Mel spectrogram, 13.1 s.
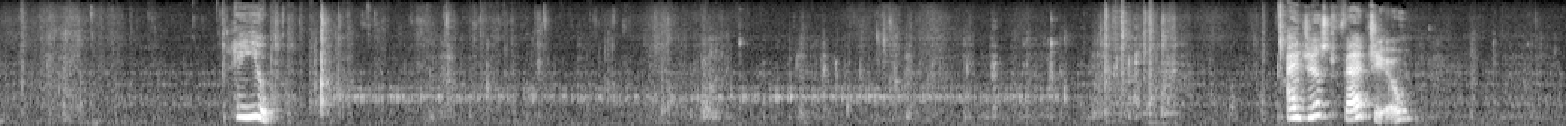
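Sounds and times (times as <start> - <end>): faint wet chewing: 2.3 - 10.8
paper wrapper crinkling: 9.0 - 10.6.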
